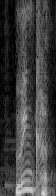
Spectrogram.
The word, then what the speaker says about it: Lincoln: 所以林肯就读作 Lincoln 就可以。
